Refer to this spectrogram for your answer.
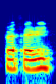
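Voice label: "referee", Nigerian Pidgin, male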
